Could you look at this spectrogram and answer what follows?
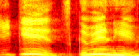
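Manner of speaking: very high, silly, funny, fake put-on voice. Calling the kids in after being asked to do it: funny put-on voice. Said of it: "let Alexa do it with her funny voice".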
